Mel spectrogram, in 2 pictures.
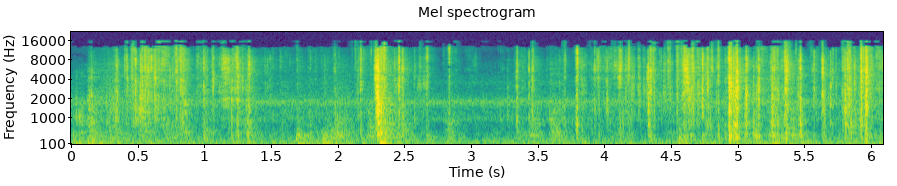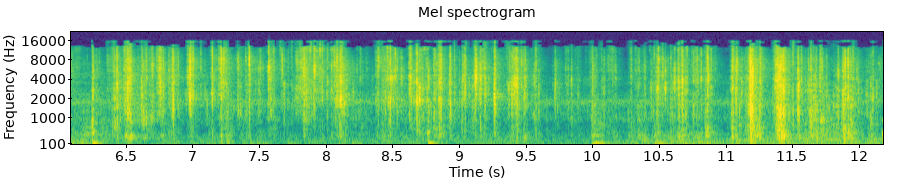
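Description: Foil trading-card booster packs being handled and opened: a dense, uneven run of sharp crinkles and crackles from the foil wrappers, with a few louder snaps.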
